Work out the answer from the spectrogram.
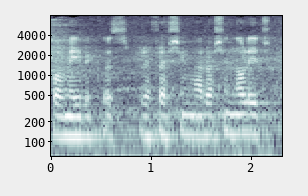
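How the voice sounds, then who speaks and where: A man who speaks English as a non-native language, telling travel stories as a guest in a casual interview, in simple, halting, reflective phrases. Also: mid-range voice, monotone. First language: not English. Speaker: interview guest, long-term hitchhiking traveller. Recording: clear background ambient noise.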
